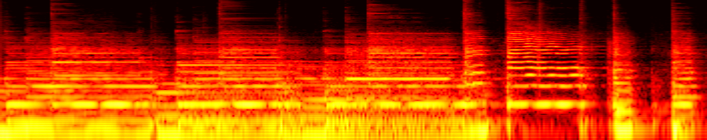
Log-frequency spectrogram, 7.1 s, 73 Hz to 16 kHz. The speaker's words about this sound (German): Genau, es ist jetzt ein 5150-Profil hier gerade, was wir hören. Wo wir mehr Gain natürlich noch brauchen. Natürlich mit ein bisschen Hall drauf.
